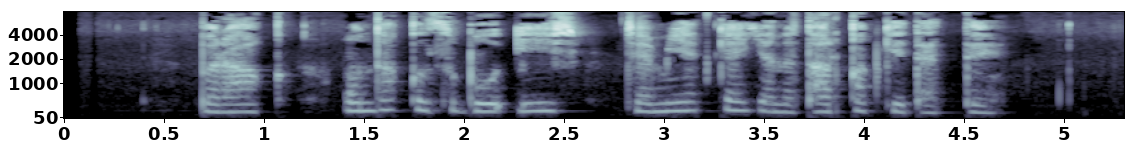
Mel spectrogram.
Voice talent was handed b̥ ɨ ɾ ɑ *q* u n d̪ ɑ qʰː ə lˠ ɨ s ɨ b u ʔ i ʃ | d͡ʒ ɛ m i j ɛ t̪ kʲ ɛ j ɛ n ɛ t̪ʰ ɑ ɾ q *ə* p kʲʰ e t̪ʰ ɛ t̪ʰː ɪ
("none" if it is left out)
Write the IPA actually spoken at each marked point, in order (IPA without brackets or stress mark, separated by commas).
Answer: q, ɑ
